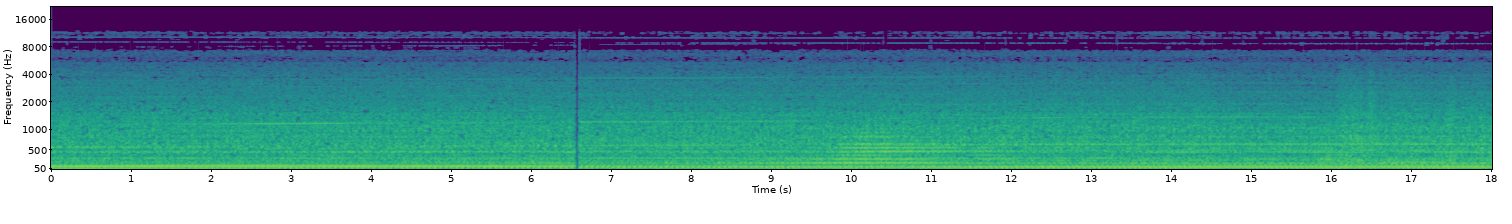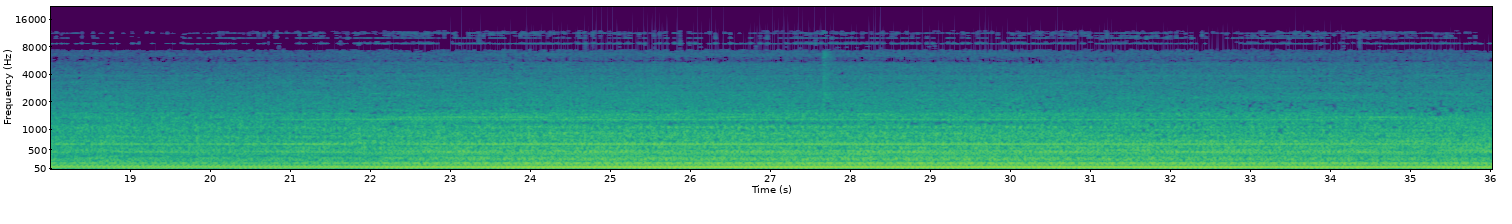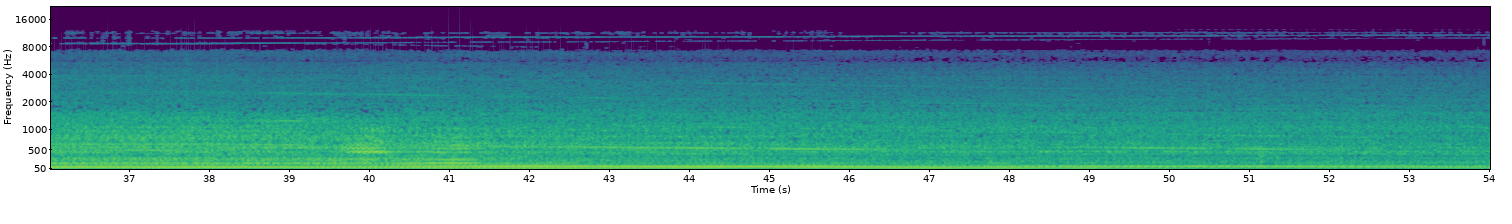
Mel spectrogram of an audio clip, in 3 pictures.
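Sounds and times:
high whine: 0:00.0 - 0:18.3, 0:32.9 - 0:43.8
washing machine motor hum: 0:00.0 - 0:54.0.

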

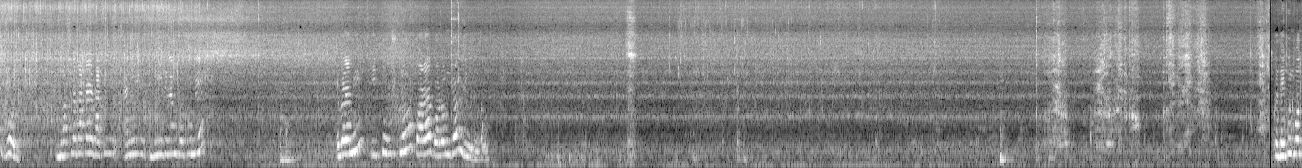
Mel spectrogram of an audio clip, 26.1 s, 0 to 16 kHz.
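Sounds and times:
metal spatula scraping pan: 0:07.7 - 0:08.4, 0:20.7 - 0:24.4, 0:25.0 - 0:25.8.

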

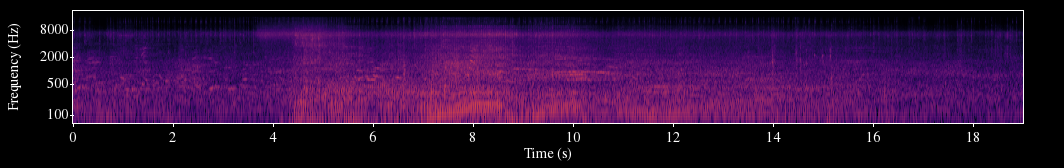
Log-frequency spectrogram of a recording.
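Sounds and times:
vehicle engine running: 0:00.0 - 0:19.0
faint clicks: 0:10.6 - 0:19.0.

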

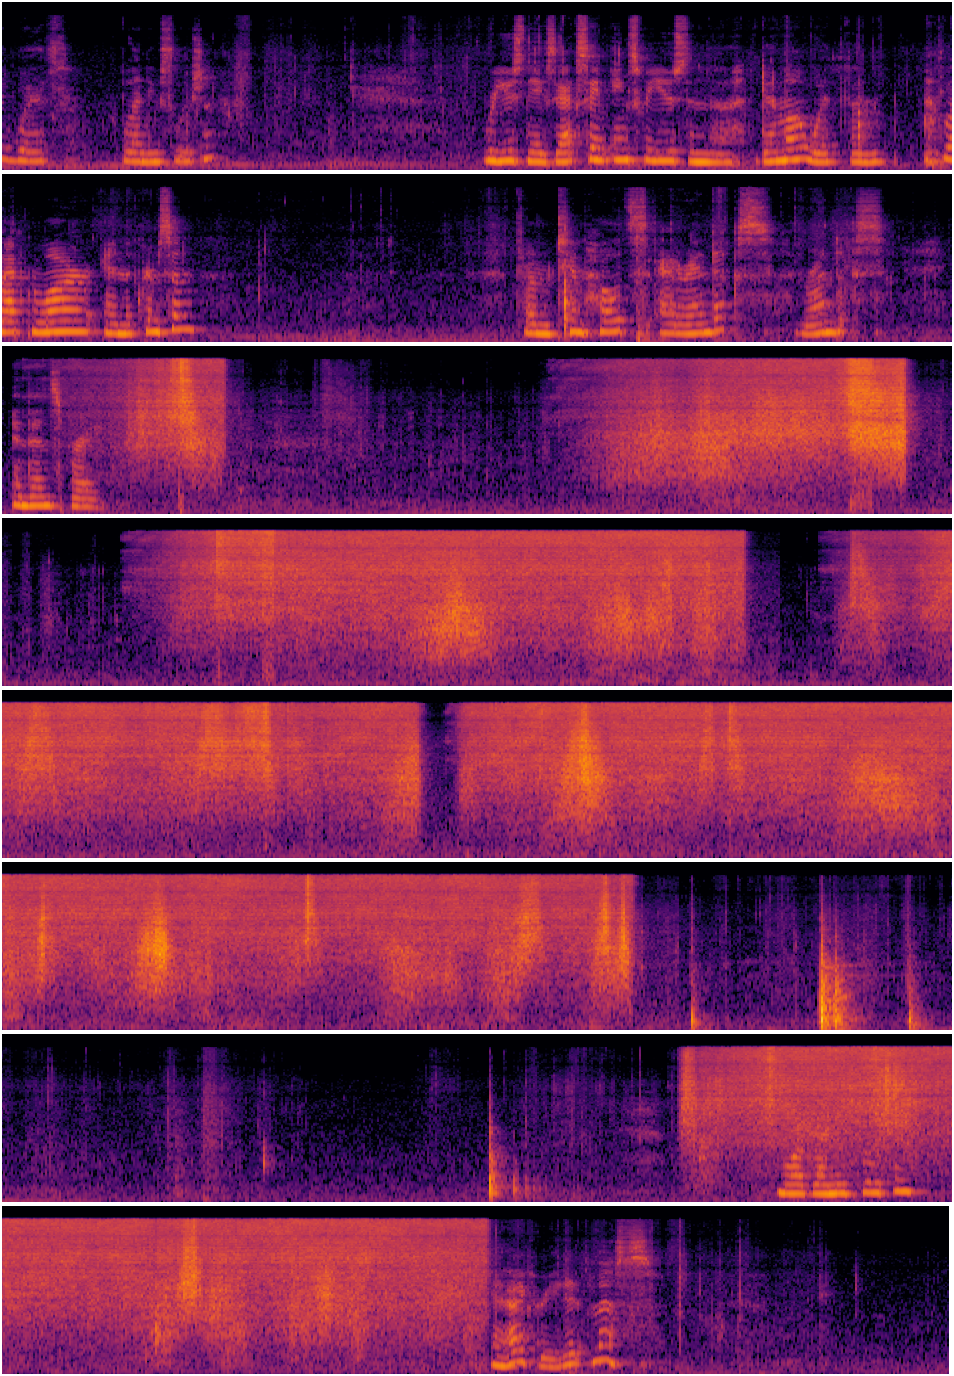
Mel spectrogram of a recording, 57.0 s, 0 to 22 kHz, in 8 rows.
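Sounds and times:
air blown through a straw hissing: 0:18.4 - 0:21.1, 0:22.3 - 0:27.0, 0:27.6 - 0:40.4.

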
